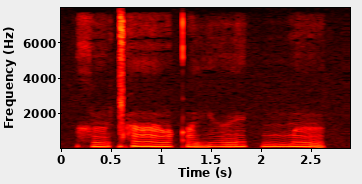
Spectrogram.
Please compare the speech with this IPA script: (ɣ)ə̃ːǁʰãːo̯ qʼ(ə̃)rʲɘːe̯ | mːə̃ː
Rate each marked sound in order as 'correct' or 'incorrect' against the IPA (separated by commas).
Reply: incorrect, correct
